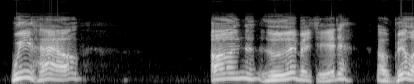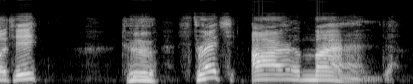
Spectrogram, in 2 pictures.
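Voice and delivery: lazy Texas drawl with "mind" drawn out. Giving the audience another item of news: Texas drawl. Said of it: "gonna speak to you in Texas drawl".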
